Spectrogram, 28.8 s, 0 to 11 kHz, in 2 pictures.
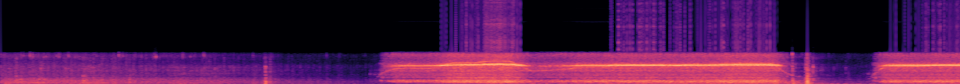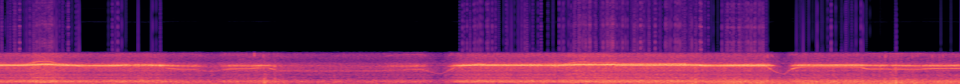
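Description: Twin 90 mm electric ducted fans of a Freewing F-15 model jet, heard close up from the airframe, whining at high throttle while the jet rolls along the runway. The whine comes in about six seconds in, cuts out for about a second near the middle, and returns with brief dips in pitch and level.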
